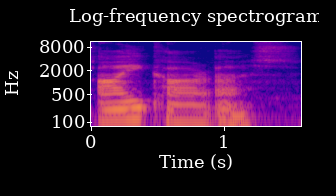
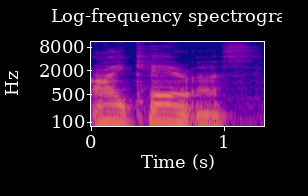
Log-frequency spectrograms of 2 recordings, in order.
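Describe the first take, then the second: First: "car" said like the vehicle, in "I car us"; pronunciation variant. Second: "care" rhyming with air, in "I care us"; pronunciation variant. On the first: Weighing how to say Icarus, "car" with an AR vowel. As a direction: slowly sound out "I car us" with an AR vowel. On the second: Weighing how to say Icarus, "care" rhyming with air. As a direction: slowly sound out "I care us" with an AIR vowel. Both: Shown as a demonstration. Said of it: "which one is it?".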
